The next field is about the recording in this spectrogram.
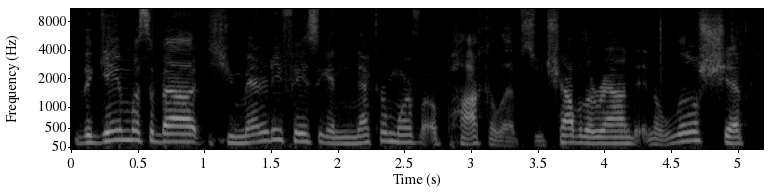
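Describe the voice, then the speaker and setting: A man's voice: on the high side, lively intonation, quick pace. A man co-hosting a podcast, reading news aloud and chatting in an informal, joking way. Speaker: podcast co-host.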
